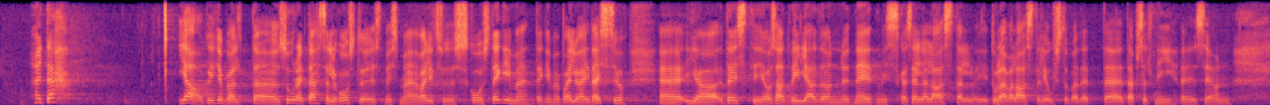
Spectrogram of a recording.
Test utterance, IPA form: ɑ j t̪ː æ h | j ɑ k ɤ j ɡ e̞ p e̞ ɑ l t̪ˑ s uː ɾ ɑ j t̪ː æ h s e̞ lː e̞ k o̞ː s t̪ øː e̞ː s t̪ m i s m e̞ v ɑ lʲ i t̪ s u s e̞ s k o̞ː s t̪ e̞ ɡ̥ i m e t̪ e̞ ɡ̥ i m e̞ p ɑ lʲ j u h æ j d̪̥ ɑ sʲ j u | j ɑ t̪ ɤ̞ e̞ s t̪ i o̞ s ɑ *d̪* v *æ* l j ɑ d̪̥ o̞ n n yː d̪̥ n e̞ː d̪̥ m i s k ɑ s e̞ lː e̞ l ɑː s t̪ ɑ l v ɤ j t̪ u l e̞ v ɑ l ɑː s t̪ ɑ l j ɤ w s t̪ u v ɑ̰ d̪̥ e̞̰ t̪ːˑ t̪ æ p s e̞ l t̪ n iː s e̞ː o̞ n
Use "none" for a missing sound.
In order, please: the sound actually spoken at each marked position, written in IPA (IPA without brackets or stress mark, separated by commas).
d̪, i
